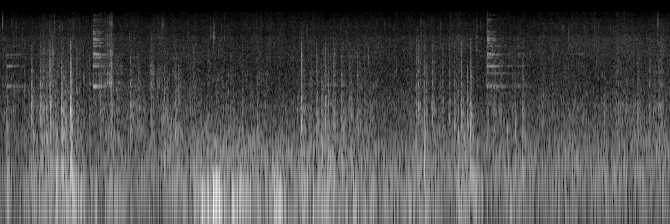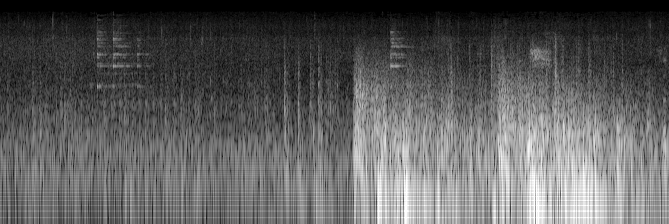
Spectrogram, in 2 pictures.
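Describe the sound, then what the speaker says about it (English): Thunderstorm with rain in the Sea of Thieves video game: steady loud rain hiss with rolling thunder cracks, swelling to a heavier downpour near the end, no talk. "Let's let this storm pass."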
